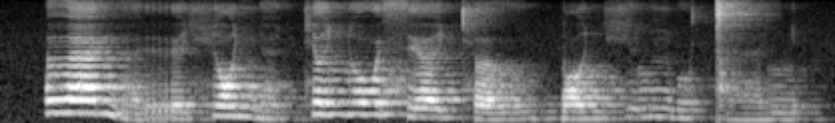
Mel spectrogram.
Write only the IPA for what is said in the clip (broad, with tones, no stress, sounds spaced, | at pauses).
ð æ˥ ŋ ɛ̤˩ rʲ ə˩ ç ɔ˦ ɲ ɛ̤˨ c ə˥ ʎ o˥ sʲ ɜ˦ ɪ̯ cʰ ə˩ ð o̤˨ ʎ ɡ͡b ɔ˨ ʎ ç ə̤˥ ʎ ŋ o̤˦ ǀ ɛ̤˨ ʎ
